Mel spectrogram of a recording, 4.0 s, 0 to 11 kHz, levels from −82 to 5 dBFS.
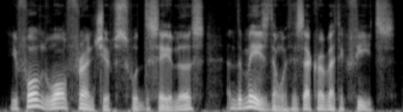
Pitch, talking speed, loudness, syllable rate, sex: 105 Hz, 210 wpm, -18 LUFS, 6.0 syllables/s, male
